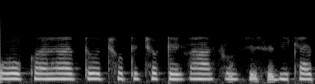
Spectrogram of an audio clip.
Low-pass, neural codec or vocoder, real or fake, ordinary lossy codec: 3.6 kHz; codec, 16 kHz, 2 kbps, FreqCodec, larger model; fake; none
